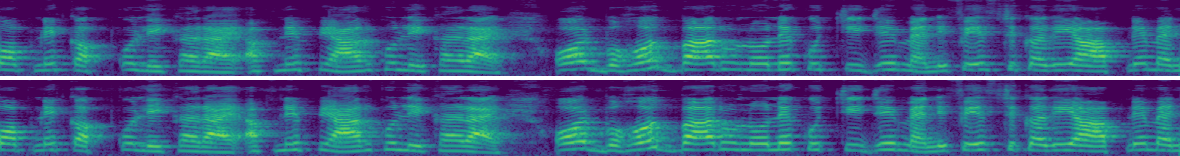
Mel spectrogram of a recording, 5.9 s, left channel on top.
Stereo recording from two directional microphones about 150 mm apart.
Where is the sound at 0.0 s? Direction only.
35° right (ahead or behind).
